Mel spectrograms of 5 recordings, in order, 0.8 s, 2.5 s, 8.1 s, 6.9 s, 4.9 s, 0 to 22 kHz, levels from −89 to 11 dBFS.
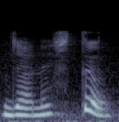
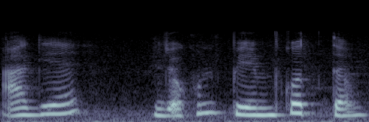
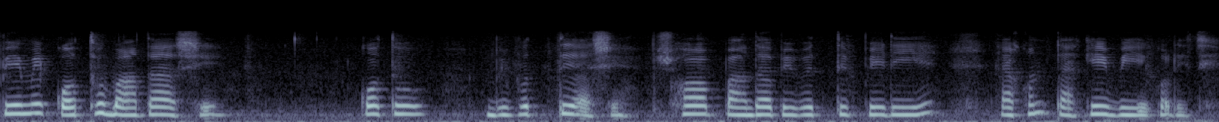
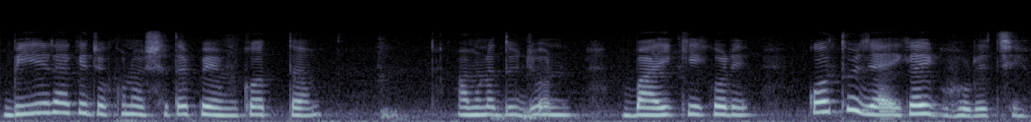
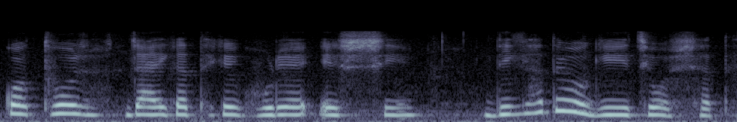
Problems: constant background noise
